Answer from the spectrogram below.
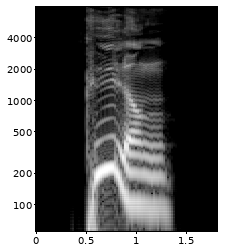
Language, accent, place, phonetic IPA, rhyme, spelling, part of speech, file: German, Germany, Berlin, [ˈkyːlʊŋ], -yːlʊŋ, Kühlung, noun, De-Kühlung.ogg
- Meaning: cooling, chilling, refrigeration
